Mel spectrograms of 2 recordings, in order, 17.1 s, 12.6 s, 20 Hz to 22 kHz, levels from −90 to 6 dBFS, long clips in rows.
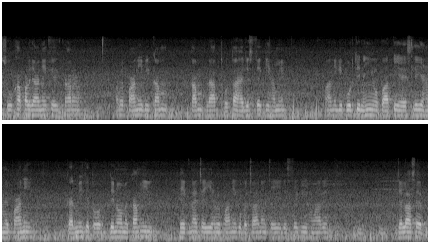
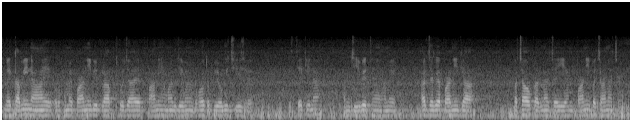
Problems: constant background noise, background conversations at intervals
